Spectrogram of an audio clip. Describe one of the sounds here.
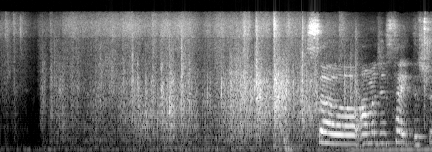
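Paper crinkles loudly as a sheet is peeled away.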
